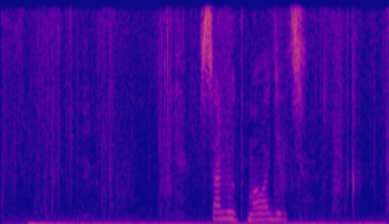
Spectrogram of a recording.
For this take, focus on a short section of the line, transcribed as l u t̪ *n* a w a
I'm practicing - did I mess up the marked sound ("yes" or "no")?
yes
